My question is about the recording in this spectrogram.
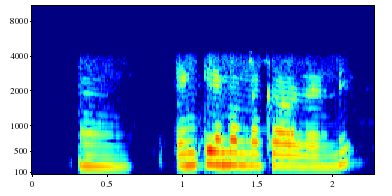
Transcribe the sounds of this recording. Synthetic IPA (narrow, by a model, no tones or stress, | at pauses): eŋkeːmɐnːɐkaːlɐɳɖi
